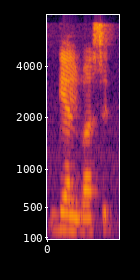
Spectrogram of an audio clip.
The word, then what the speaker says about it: Galois: Galois is pronounced as Galois.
